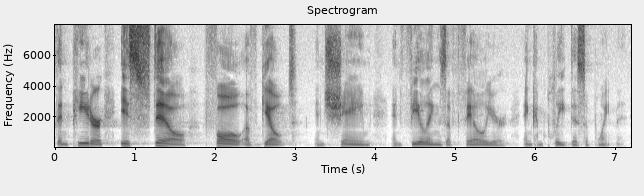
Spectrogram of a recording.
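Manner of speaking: ordinary talk, nothing marked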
